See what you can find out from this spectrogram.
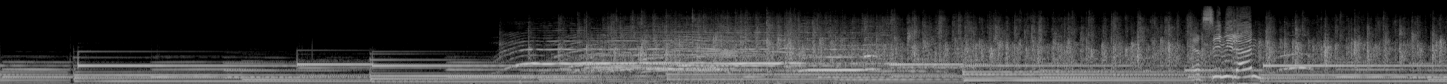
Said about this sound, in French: Ok, merci, un grand tonnerre d'applaudissements encore s'il vous plaît.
